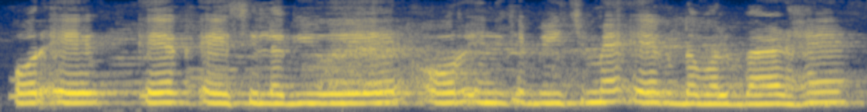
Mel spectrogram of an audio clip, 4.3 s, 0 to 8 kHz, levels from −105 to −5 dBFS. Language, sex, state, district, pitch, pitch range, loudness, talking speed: Hindi, female, Uttar Pradesh, Saharanpur, 265 Hz, 250-270 Hz, -12 LUFS, 205 wpm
